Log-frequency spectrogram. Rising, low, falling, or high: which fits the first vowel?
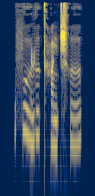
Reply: falling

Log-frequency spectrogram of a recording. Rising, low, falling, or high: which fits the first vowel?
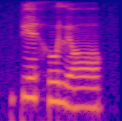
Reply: high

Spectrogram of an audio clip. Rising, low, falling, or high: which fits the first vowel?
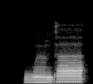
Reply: low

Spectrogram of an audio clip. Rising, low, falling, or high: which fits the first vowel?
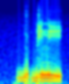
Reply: low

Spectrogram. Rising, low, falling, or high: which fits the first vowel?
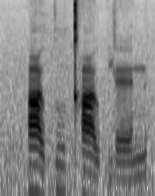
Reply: falling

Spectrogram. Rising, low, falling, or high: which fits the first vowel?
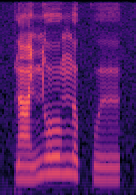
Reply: low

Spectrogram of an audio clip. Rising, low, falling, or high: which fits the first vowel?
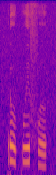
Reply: falling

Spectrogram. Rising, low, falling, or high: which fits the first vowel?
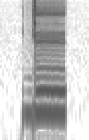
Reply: high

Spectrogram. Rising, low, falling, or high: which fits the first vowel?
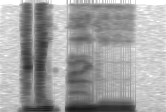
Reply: high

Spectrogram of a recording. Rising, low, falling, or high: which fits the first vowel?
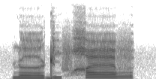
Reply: low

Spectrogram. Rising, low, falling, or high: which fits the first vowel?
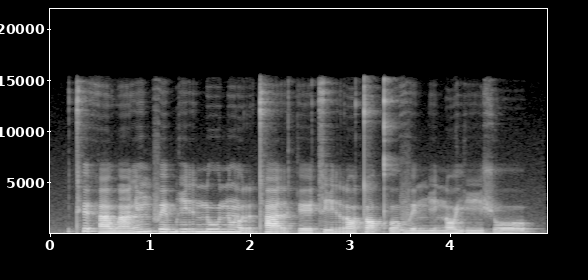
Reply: falling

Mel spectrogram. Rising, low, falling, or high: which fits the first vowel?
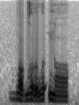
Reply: falling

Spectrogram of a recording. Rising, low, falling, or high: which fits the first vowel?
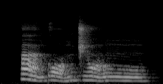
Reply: falling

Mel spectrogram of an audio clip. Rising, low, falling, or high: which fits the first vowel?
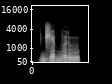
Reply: high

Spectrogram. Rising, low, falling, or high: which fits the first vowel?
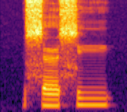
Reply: low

